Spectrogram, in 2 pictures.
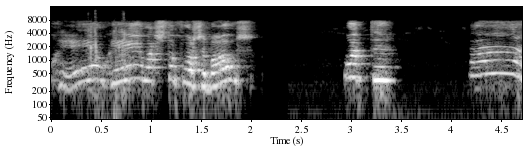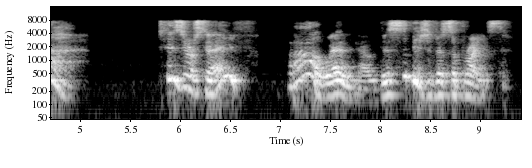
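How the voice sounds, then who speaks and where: A woman's voice: high-pitched, huge pitch swings, slow, long pauses, full character voice. A woman with an Irish accent playing a cocky, roguish male golfer in an amateur radio play. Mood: flustered, blustering. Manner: blustering, chatty, theatrical. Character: cocky, roguish male golf club man, storyteller.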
